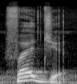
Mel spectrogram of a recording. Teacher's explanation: Cara membacanya yaitu huruf jim dipantulkan. Faj, pantulkan sedikit ya. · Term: qalqalah sugra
